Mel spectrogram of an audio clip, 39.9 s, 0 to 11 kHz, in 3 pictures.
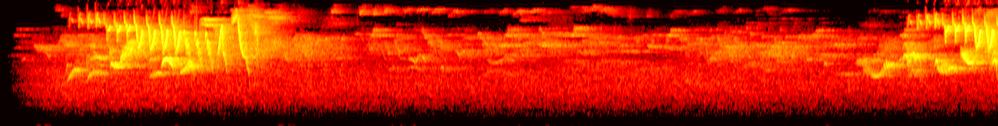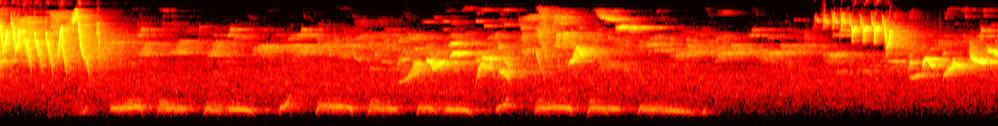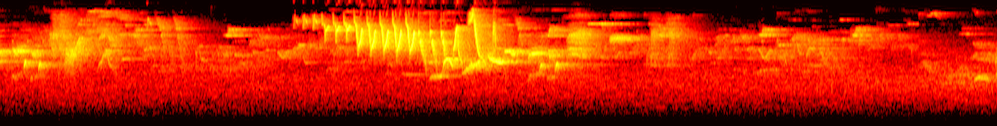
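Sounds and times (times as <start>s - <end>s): soft bird calls: 11.6s - 22.9s
low repeated bird call: 13.0s - 22.9s
bird song with fast trills: 18.8s - 39.9s.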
